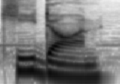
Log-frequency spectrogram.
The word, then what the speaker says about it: Kidon: is the story of Kidon, pronounced Kee-dawn, the bayonet at the very tip of the spear.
